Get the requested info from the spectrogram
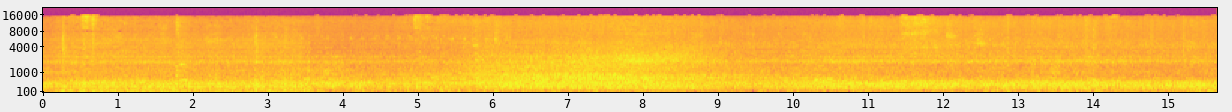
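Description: Passenger train coach rolling over the rails, heard from its open doorway: a steady, loud rumble and rattle of wheels on track, with no break.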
